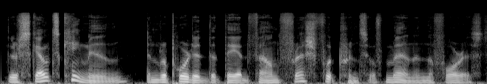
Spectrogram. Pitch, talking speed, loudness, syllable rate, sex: 95 Hz, 210 wpm, -18 LUFS, 4.7 syllables/s, male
